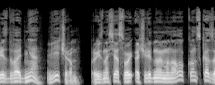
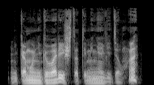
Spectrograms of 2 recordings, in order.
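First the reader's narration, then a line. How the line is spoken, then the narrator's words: Whispered. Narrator (Russian): прибавил шепотом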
